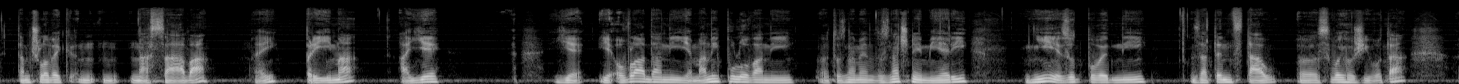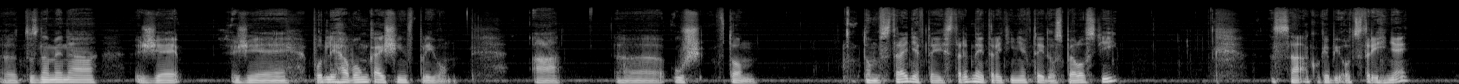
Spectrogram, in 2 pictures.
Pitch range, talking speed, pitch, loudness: 95-160 Hz, 115 wpm, 105 Hz, -19 LUFS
